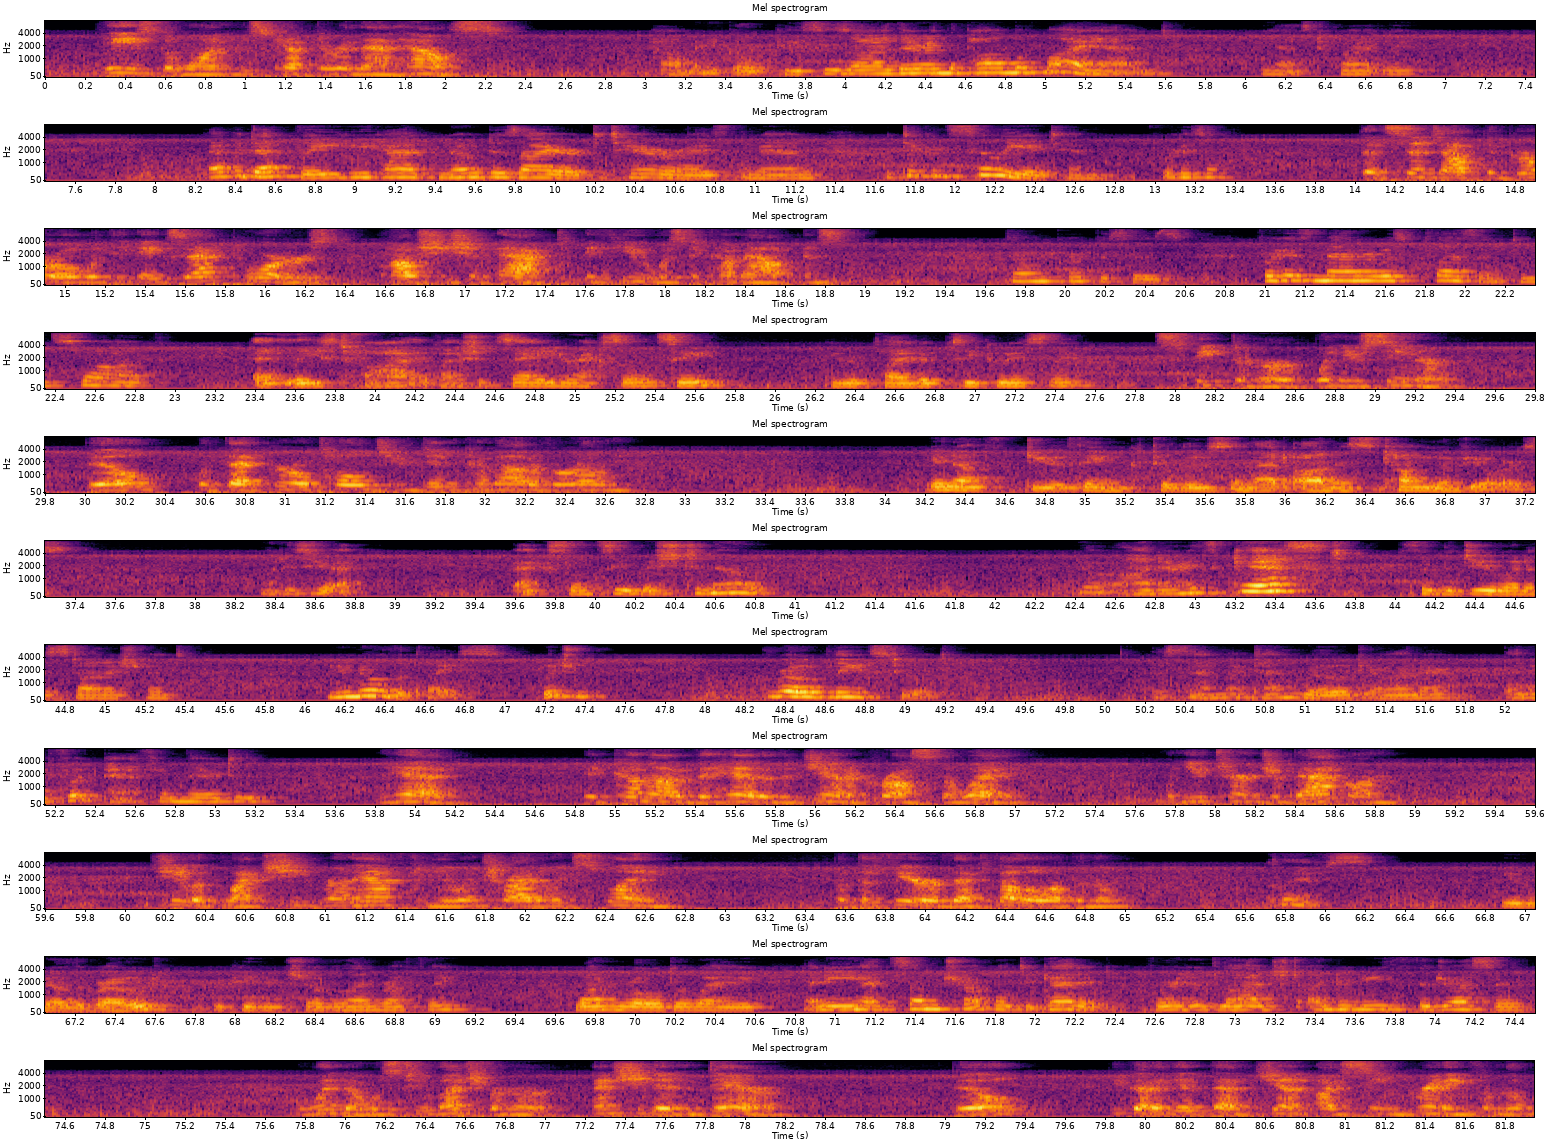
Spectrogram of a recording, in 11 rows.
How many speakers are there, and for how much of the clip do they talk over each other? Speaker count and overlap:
two, no overlap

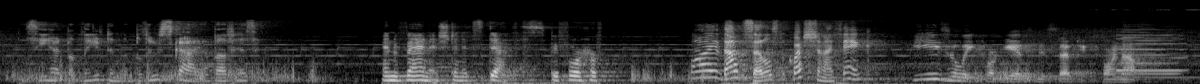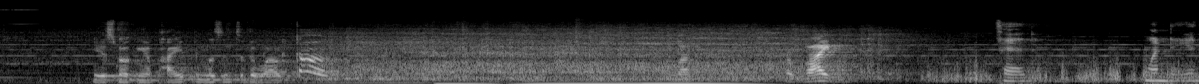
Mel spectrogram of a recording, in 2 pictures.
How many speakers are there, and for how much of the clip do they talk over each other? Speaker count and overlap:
six, no overlap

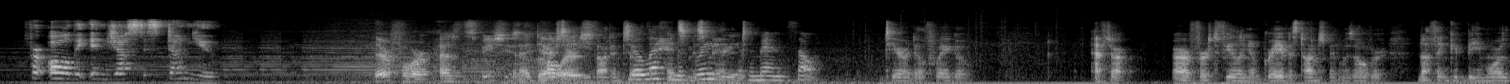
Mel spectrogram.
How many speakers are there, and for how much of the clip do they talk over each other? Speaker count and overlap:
four, about 14%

